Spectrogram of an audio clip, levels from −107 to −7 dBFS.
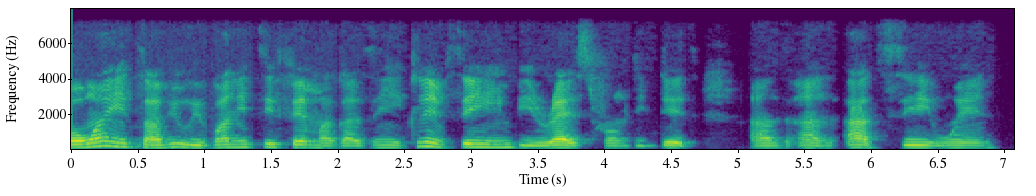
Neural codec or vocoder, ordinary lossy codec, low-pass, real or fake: none; none; 7.2 kHz; real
